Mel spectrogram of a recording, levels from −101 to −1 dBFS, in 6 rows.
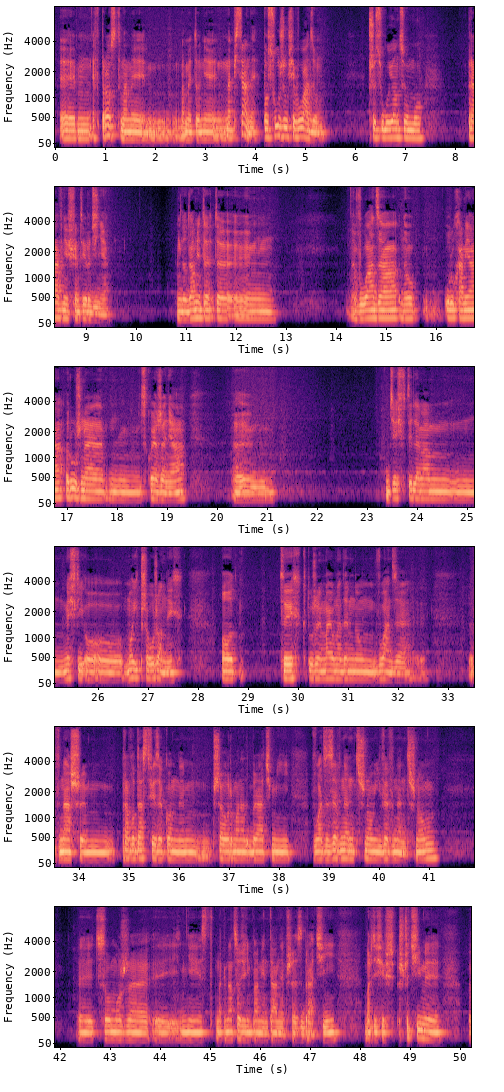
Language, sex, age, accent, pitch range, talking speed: Polish, male, 20-39, native, 110-125 Hz, 80 wpm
